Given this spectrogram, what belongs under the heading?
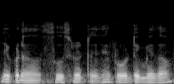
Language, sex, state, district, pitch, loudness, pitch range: Telugu, male, Andhra Pradesh, Srikakulam, 100 Hz, -17 LUFS, 95-105 Hz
